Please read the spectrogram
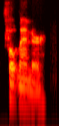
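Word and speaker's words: Voigtländer: And I'm happy to hear you pronounce it like I do, with an F, Foatlander.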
